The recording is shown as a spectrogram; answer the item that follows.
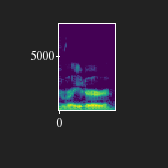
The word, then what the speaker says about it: Rader: my last name is raider pronounced saint pronounced the same as the now las vegas raiders so i got asked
